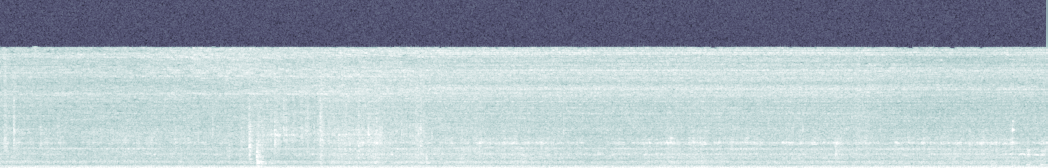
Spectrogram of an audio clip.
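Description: Heavy-duty wrecker truck's diesel engine idling steadily, a deep even hum.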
